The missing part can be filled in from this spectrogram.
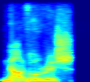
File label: "nouveau riche", Indian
